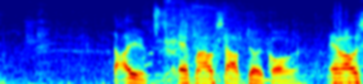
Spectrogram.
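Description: A shimmering magical burst rings out.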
